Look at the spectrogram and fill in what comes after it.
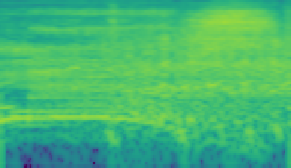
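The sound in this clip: A voice imitates a cow mooing, the look of a cow at a livestock sale: one drawn-out, low, droning call that turns breathy and rough, fairly loud and alone.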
